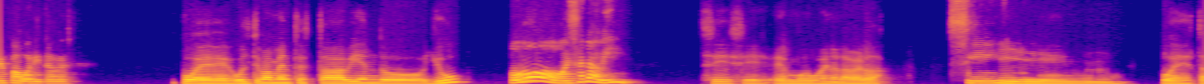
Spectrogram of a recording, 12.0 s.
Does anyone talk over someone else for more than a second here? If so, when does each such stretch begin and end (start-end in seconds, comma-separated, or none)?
none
